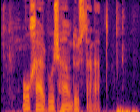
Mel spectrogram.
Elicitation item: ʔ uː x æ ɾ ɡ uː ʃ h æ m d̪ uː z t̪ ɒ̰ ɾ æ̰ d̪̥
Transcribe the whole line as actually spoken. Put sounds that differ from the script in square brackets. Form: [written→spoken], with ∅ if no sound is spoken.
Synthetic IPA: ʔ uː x æ ɾ ɡ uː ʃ h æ m d̪ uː [z→s] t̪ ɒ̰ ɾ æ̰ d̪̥

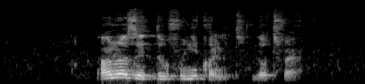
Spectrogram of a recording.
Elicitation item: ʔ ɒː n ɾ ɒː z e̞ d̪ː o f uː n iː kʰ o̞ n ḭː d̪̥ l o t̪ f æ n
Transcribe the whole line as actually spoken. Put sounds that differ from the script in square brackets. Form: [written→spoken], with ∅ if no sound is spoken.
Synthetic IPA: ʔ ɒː n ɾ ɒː z e̞ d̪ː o f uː n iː kʰ o̞ n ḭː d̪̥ l o t̪ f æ n

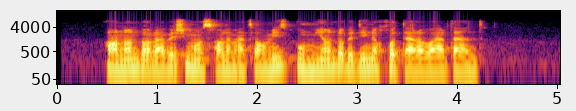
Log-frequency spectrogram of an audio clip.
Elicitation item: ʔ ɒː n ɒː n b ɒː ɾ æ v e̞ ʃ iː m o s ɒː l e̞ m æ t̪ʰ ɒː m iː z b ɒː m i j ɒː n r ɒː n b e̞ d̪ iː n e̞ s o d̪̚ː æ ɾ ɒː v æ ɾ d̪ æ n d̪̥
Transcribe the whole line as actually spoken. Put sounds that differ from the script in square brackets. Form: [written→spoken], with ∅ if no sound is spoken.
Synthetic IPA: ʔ ɒː n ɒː n b ɒː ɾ æ v e̞ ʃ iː m o s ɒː l e̞ m æ t̪ʰ ɒː m iː z b [ɒː→uː] m i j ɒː n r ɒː [n→∅] b e̞ d̪ iː n e̞ [s→x] o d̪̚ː æ ɾ ɒː v æ ɾ d̪ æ n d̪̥

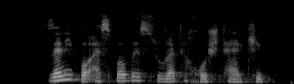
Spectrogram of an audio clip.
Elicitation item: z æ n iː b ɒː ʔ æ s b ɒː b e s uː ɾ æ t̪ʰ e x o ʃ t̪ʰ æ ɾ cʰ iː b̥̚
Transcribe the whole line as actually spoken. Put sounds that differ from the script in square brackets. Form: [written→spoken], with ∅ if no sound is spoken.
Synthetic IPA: z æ n iː b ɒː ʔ æ s b ɒː b e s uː ɾ æ t̪ʰ e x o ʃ t̪ʰ æ ɾ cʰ iː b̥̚

